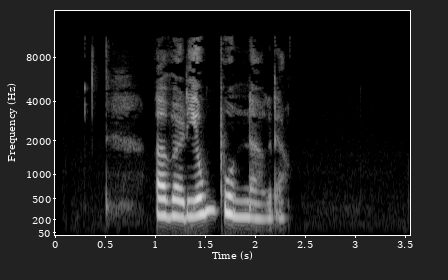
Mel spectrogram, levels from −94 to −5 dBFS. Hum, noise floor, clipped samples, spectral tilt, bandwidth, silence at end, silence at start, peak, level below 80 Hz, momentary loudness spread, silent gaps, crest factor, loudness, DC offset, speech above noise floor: none; -78 dBFS; under 0.1%; -4.5 dB/octave; 11.5 kHz; 1.25 s; 1 s; -10 dBFS; -84 dBFS; 16 LU; none; 20 dB; -26 LUFS; under 0.1%; 52 dB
